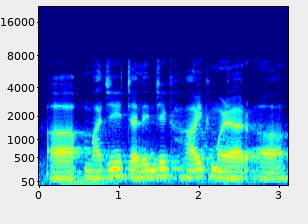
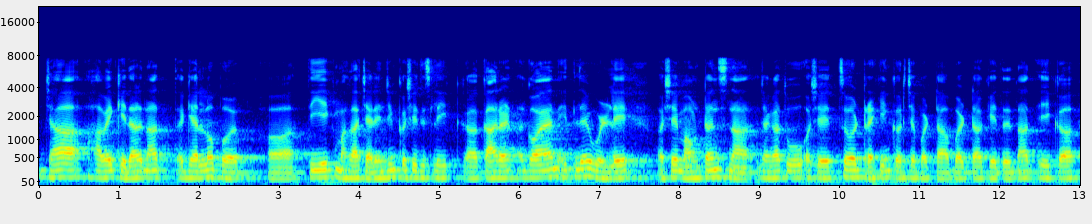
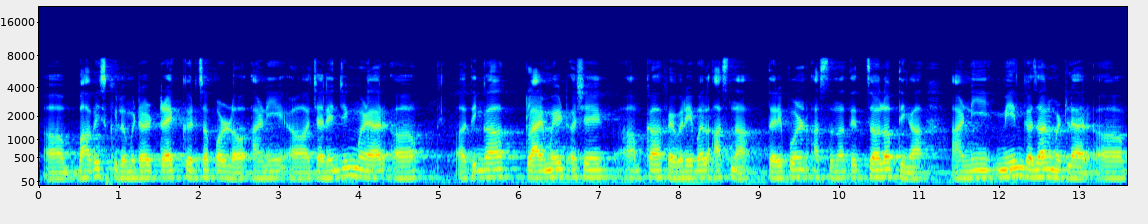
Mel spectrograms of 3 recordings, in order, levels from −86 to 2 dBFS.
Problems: background sounds at intervals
